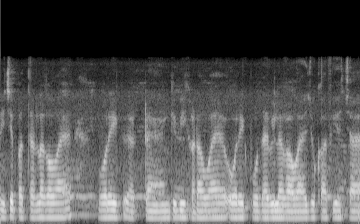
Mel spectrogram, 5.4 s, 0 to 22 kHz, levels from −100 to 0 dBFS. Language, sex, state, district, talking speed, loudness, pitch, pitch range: Hindi, male, Haryana, Rohtak, 255 wpm, -17 LUFS, 125 Hz, 120-125 Hz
